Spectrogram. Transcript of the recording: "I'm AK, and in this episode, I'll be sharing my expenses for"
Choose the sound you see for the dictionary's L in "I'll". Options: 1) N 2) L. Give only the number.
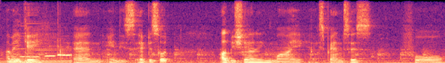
2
